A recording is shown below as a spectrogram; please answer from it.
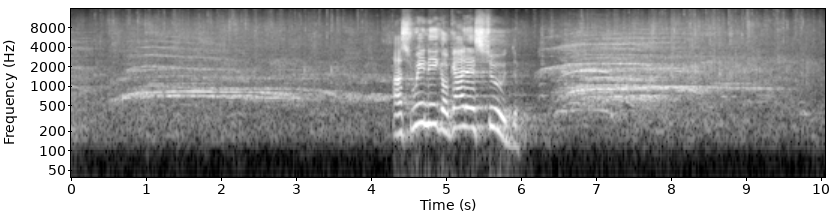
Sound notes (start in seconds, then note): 0.0 audience applauding; 6.1 audience applauding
